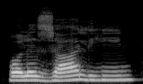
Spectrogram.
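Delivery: الضالین with a z-like zwaa sound; wrong recitation. Shown as a demonstration. Teacher showing the mistake, الضالین said with z. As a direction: say الضالین as az-zwaalin, buzzing zwaa. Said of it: "زوا اور زا کا تلفظ نکالتے ہیں".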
